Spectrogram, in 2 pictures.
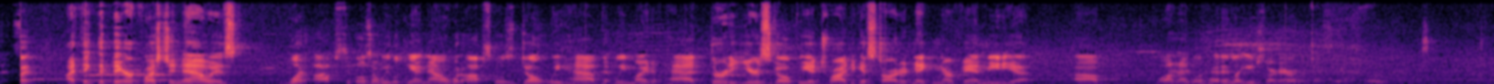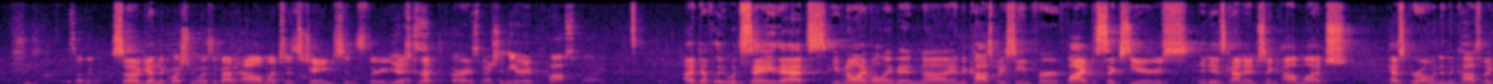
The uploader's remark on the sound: Recorded live at FanExpo Chicago, this episode is a panel dedicated to The History of Fan Media.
